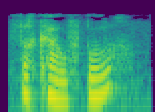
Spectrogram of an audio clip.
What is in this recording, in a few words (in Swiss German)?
"verkaufbar", alsace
